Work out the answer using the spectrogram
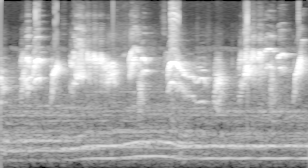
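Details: Long-tailed shrike, a kept bird, delivering scratchy chirps and short whistled phrases in an uneven rhythm, over a constant low droning hum.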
